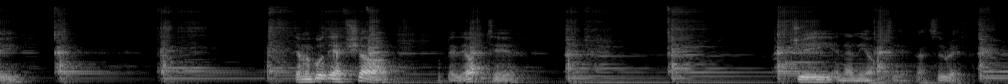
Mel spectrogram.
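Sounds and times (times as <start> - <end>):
electric bass guitar plucked notes: 0.0 - 10.0.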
